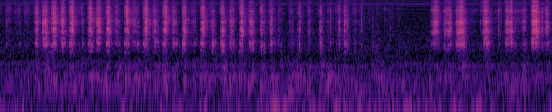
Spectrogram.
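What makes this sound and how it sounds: A wooden stylus scrapes short vertical strokes into a black-coated scratch art paper page in a small spiral pad. It makes a quick run of bright, raspy scratches for about five seconds, a brief quiet pause, then another burst of strokes to the end.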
